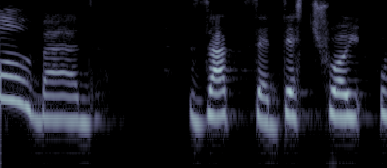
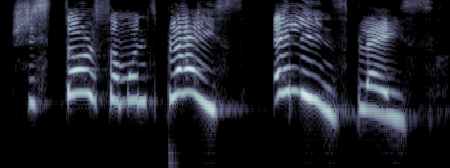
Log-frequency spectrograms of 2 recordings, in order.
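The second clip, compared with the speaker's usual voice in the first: indignant accusation; 7 semitones higher, 8 dB louder than usual. Acted. Accusation reaching its peak.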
